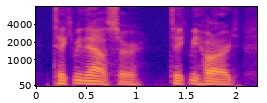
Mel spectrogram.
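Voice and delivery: mock deadpan, unromantic flat delivery. Retelling a scene where Zoe looks at him and speaks; imitating Zoe's unromantic tone. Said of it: "in a very unromantic tone says".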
